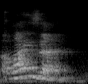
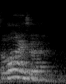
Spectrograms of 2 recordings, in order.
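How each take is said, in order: First: The name is said slowly and haltingly. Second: The name is said quickly and smoothly. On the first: Signals travel without a myelin sheath. "like a six-month-old" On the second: Signals travel with a myelin sheath.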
